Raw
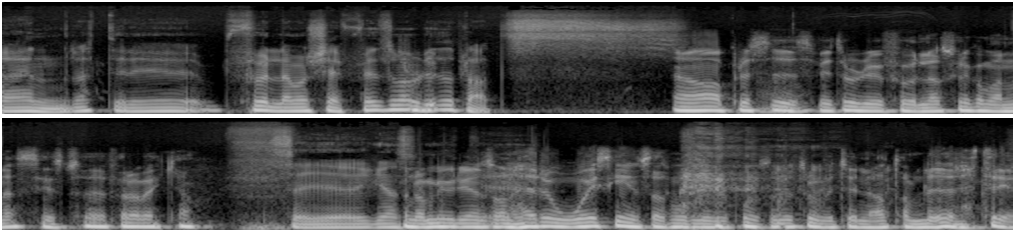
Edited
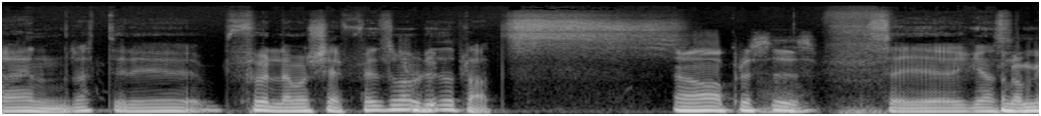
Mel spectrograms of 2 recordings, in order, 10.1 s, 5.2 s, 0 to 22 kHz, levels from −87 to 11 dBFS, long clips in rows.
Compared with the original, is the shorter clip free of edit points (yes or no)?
no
